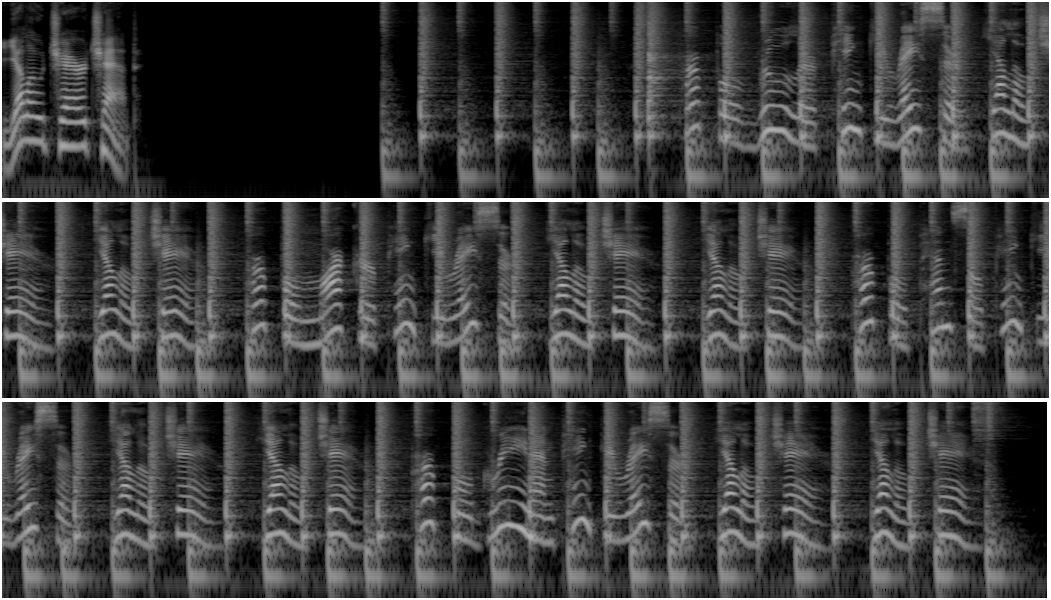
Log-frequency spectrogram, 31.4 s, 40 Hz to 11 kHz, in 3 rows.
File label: The Yellow Chair Chant (solo); Let's Chant, Let's Sing 1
